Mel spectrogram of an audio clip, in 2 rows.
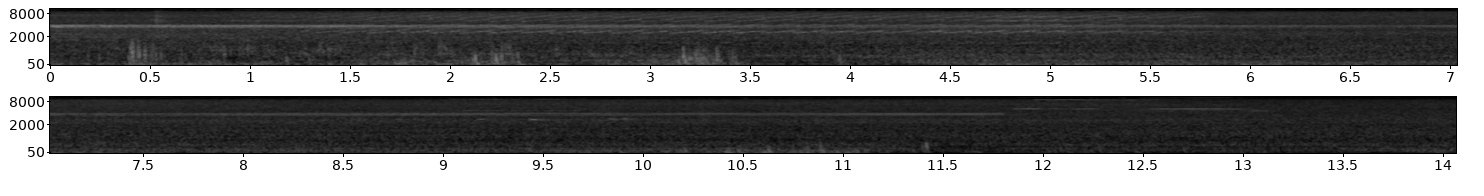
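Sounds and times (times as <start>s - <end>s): wind on microphone: 0.0s - 5.3s
train hum and high whine: 0.0s - 14.0s
train rumbling with clacks: 0.0s - 14.0s.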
